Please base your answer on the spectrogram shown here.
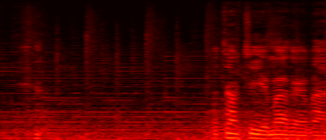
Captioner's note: laughing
